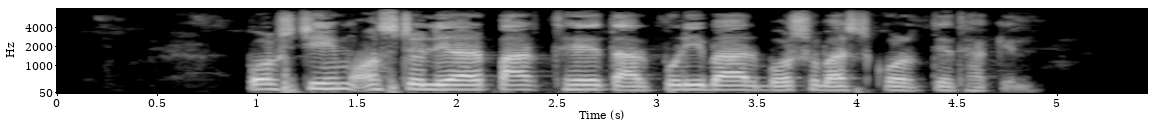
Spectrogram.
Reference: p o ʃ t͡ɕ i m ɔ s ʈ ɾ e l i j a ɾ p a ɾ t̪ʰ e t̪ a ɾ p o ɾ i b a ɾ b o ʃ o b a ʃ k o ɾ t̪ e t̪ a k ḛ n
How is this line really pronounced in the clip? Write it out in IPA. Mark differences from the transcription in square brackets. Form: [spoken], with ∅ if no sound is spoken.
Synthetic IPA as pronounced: p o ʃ t͡ɕ i m ɔ s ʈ ɾ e l i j a ɾ p a ɾ t̪ʰ e t̪ a ɾ p o ɾ i b a ɾ b [ɔ] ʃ o b a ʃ k o ɾ t̪ e [t̪ʰ] a k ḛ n

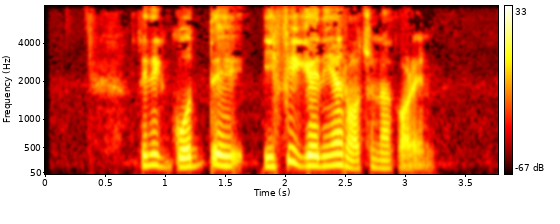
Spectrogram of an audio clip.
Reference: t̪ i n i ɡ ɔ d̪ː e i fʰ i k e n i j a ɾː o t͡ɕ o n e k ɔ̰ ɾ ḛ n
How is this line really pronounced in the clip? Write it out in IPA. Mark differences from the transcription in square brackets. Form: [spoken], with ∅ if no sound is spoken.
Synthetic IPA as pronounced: t̪ i n i ɡ [o] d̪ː e i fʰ i [ɡ] e n i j a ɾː [ɔ] t͡ɕ o n [a] k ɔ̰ ɾ ḛ n

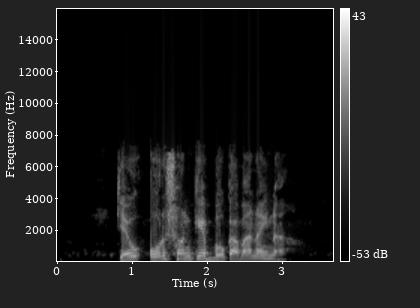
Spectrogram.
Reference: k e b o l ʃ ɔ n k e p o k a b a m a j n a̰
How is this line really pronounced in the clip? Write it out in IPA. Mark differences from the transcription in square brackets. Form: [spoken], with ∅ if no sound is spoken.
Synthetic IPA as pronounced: k e [w] o [ɾ] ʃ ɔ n k e [b] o k a b a [n] a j n a̰

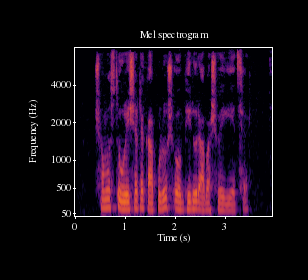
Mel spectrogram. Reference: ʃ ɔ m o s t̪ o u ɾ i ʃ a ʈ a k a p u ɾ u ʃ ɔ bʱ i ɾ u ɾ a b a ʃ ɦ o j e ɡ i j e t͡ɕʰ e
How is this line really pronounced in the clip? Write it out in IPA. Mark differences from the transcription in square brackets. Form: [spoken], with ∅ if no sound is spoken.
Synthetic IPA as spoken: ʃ ɔ m o s t̪ o u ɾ i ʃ a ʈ a k a p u ɾ u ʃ [o] bʱ i ɾ u ɾ a b a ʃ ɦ o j e ɡ i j e t͡ɕʰ e

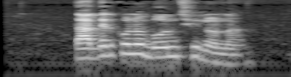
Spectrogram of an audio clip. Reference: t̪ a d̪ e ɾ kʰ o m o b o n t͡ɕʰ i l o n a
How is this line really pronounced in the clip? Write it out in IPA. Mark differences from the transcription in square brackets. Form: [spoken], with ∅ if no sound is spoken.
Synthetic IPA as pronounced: t̪ a d̪ e ɾ [k] o [n] o b o n t͡ɕʰ i l o n a

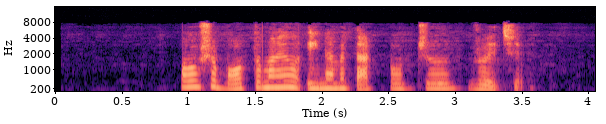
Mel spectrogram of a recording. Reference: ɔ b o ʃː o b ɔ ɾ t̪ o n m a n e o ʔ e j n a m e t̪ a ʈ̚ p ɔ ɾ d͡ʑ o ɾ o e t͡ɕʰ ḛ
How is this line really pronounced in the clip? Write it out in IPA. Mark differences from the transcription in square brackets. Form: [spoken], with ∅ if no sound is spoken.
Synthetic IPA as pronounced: ɔ b o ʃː o b ɔ ɾ t̪ o [∅] m a n e o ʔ e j n a m e t̪ a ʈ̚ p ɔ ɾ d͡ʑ o ɾ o e t͡ɕʰ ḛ

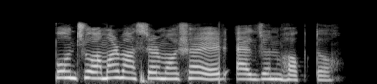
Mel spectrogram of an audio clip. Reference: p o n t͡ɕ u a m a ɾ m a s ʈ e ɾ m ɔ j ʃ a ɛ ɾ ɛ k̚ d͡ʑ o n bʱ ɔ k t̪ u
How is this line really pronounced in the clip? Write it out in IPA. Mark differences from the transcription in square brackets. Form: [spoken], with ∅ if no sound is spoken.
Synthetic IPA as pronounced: p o n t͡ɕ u a m a ɾ m a s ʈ [a] ɾ m ɔ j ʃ a [e] ɾ ɛ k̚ d͡ʑ o n bʱ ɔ k t̪ [o]

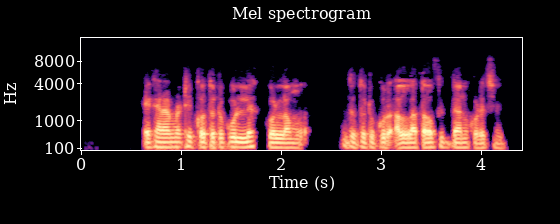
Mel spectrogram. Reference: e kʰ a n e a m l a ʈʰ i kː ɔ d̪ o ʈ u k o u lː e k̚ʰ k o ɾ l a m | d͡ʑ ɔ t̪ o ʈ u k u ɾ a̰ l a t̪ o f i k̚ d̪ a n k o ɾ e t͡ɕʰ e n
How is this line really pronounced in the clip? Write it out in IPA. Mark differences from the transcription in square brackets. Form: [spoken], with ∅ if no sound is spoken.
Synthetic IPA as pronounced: e kʰ a n e a m [ɾ] a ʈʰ i kː ɔ [t̪] o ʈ u k [u] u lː e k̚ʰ k o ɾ l a m | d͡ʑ ɔ t̪ o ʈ u k u ɾ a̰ [lː] a t̪ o f i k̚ d̪ a n k o ɾ e t͡ɕʰ e n

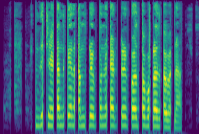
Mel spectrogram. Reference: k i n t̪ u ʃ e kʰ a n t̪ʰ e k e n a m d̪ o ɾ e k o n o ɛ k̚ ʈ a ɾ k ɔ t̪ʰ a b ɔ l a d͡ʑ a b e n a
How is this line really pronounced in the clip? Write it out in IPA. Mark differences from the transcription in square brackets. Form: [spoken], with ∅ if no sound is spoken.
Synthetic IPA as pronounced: k i n t̪ u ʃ e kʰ a n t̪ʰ e k e n a m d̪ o ɾ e k o n o ɛ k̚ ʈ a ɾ k ɔ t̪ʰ a b ɔ l a d͡ʑ a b e n a

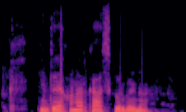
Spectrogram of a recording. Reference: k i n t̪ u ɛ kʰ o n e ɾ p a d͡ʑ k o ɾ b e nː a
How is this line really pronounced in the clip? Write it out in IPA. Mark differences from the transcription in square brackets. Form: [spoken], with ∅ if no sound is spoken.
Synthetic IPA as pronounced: k i n t̪ u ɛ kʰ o n [a] ɾ [k] a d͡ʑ k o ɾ b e [n] a

